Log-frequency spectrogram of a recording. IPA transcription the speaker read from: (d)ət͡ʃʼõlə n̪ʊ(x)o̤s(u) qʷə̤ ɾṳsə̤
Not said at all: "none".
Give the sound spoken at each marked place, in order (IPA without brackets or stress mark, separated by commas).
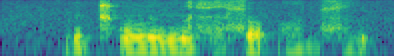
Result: ɾ, xʲ, ʊ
